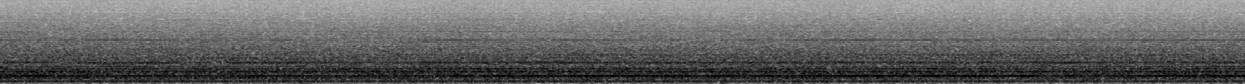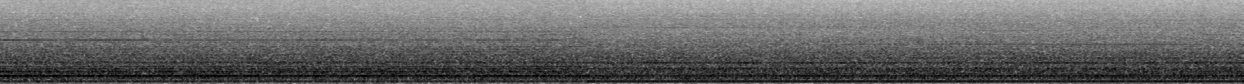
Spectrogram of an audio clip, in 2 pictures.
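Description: Steady mechanical hum and hiss of running machinery, with several fixed tones, shifting slightly about three quarters of the way through.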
